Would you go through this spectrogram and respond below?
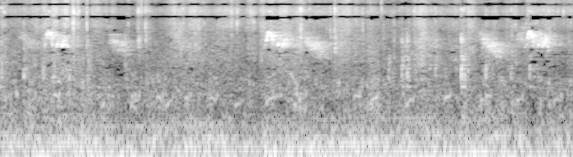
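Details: Pet guinea pigs meeting the babies Snow, Pistachio and Pumpkin for the first time. Thin descending squeaks come in loose bursts above a constant low rumble of movement and bedding.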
